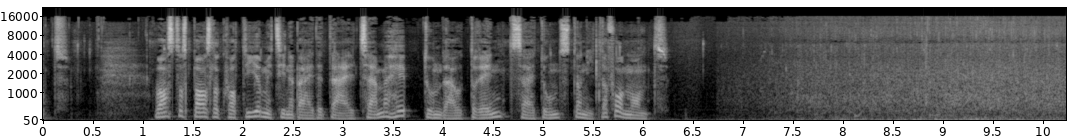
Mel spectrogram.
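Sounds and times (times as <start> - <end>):
speech: 1.1 - 6.3
stream water splashing and babbling: 6.8 - 10.2.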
